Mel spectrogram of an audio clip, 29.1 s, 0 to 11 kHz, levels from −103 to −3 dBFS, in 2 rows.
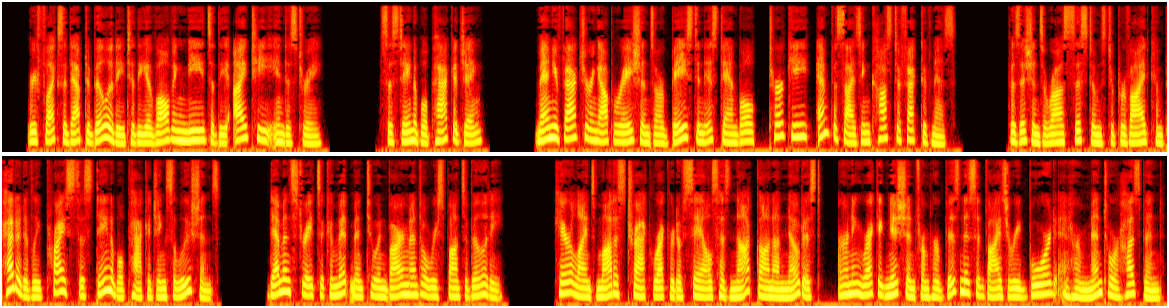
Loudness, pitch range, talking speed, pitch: -25 LUFS, 140-175 Hz, 120 wpm, 155 Hz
